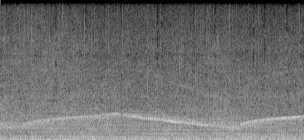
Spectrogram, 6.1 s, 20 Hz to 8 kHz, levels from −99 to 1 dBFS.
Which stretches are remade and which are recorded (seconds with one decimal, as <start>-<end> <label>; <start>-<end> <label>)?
0.0-1.0 recorded; 1.0-6.1 remade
